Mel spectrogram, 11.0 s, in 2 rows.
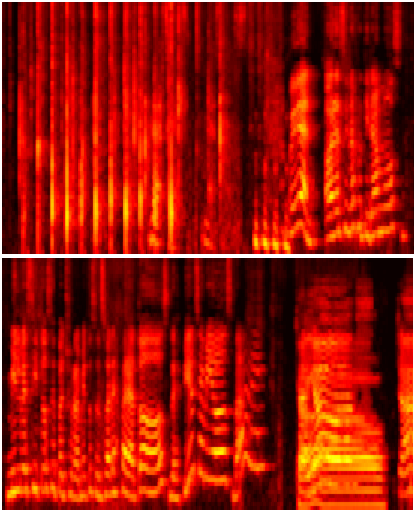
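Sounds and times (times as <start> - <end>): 
hands clapping: 0.0 - 3.7
speech: 2.0 - 10.9
laughter: 3.3 - 4.0.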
